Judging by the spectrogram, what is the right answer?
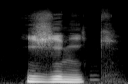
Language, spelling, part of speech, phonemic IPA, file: French, hygiénique, adjective, /i.ʒje.nik/, Fr-hygiénique.ogg
- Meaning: hygienic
